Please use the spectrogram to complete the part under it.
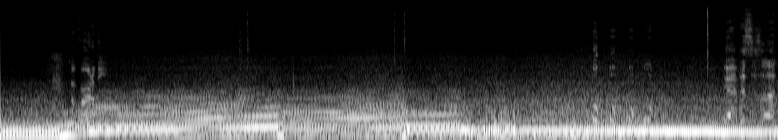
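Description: A Lamborghini Huracan convertible's engine revs and climbs through several gear-like pitch steps while driving, loud and close, with a voice talking over it.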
